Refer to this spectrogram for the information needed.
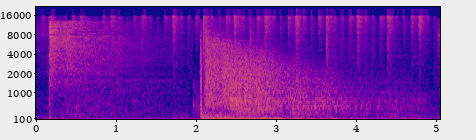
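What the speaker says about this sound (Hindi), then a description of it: "जेवलिन मिसाइल जो दागी गई रूस के ठिकाने पर और इसके बाद जो रूसी व्हीकल है वो तबाह।" A Javelin anti-tank missile launches against a Russian position near Bakhmut, and an armored vehicle is destroyed: a sharp launch crack, then a heavy booming blast that rumbles loudly and fades over a few seconds, with no voices.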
